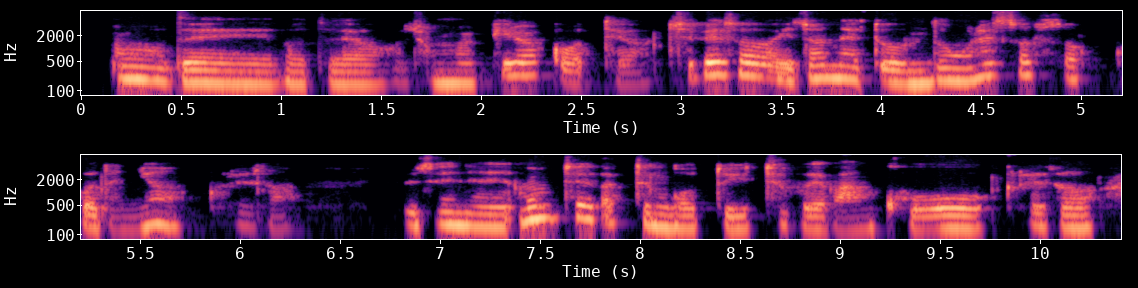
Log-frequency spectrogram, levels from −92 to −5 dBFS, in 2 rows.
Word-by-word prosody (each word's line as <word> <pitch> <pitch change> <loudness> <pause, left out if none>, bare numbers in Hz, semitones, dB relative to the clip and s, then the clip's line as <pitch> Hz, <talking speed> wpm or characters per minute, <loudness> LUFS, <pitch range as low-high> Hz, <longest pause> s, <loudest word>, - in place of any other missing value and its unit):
어 185 -3 +1
네 150 -2 +2
맞아요. 140 0 -5
정말 150 -1 -2
필요할 230 0 +2
것 - - -1
같아요. - - -7
집에서 235 -2 +5
예전에도 195 -5 +2
운동을 170 +5 +1
했었었거든요. 180 - -3
그래서 - - -14 0.6
요새는 165 -3 +1
홈트 245 +1 +4
같은 160 -8 -1
것도 140 -1 -1
유튜브에 140 0 -1
많고 140 0 0
그래서 145 -2 -3
155 Hz, 295 characters per minute, -24 LUFS, 145-190 Hz, 0.6 s, 집에서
